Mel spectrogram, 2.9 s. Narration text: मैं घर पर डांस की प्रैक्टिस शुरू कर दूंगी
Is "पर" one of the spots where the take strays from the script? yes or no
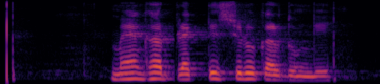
yes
